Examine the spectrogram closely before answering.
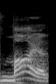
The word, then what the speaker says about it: Maya: ] way no the the younger one's Maya the older one's Mia I thought you've been saying Mia as Maya no you definitely did that a few times maybe not the whole time but you definitely did no the the Elder sister's Mia the younger sister's Maya I know how to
